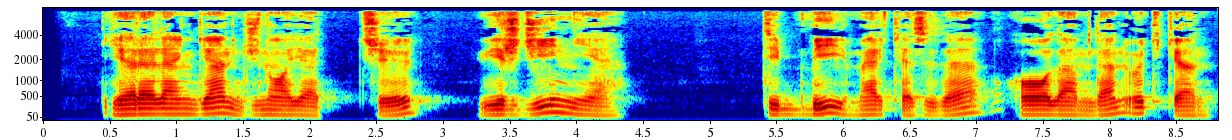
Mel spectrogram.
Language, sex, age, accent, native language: Uzbek, male, 25-34, Xorazm, Uzbek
